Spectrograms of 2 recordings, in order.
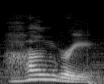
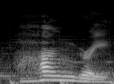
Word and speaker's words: hungry: som do H geralmente o som do h no inglês ele é pronunciado não é um som mudo como no Português então se fala como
